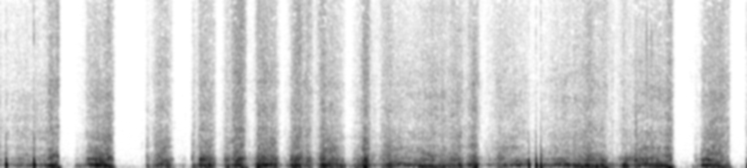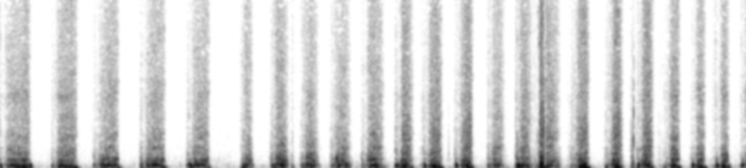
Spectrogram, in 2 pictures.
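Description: A wooden-handled paint brush sweeps across the edge and surface of a round, palm-sized pink foam sponge that is solid and soft. Soft, dull scratchy brushing with a low-mid body is heard, first as longer, near-continuous strokes, then as a quicker run of short, evenly spaced strokes separated by silence.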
